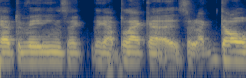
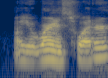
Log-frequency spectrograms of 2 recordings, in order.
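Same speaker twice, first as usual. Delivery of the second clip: quiet, put-on voice. Retelling a line from a film scene, quietly imitating Brody. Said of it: "you hear Brody say very quietly".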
